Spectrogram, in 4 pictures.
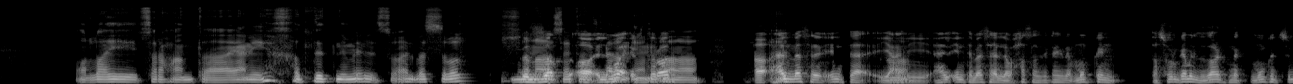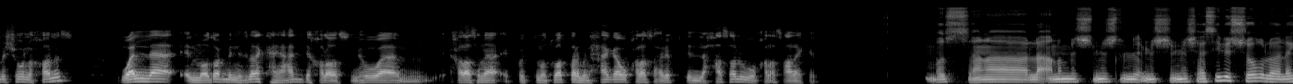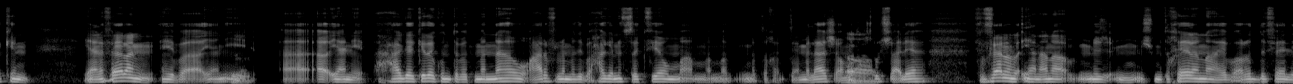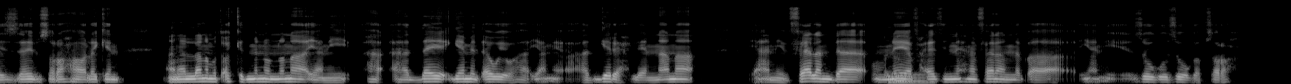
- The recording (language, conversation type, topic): Arabic, advice, إزاي أقدر أتغلب على ترددي إني أشارك مشاعري بجد مع شريكي العاطفي؟
- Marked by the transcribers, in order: laughing while speaking: "خضّتني"; other background noise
